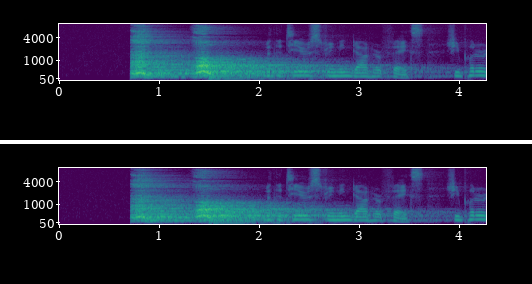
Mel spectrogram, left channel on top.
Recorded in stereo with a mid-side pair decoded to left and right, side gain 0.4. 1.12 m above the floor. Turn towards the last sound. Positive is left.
turn(degrees=-5)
